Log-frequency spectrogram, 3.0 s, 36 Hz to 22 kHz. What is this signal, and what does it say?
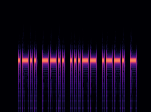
Morse code, heard as a keyed tone, about 30 wpm, 700 Hz. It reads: LZ3PT
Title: DXCC-100 Call Signs - 5 Characters - Repeated 3x - 30wpm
